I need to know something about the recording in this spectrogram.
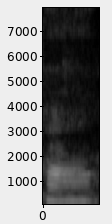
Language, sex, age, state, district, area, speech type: Hindi, female, 18-30, Madhya Pradesh, Hoshangabad, rural, read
